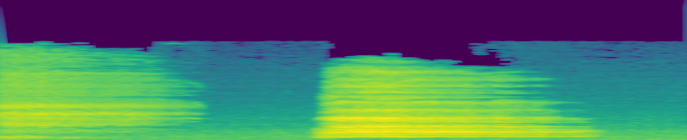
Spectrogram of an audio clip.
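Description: Two breathy inhalations through the nose, a shorter one followed after a pause by a longer, louder sniff, with no talking, as someone smells the air in Bandung.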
